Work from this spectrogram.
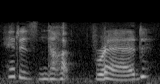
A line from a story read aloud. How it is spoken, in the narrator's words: says Mary, laughing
